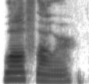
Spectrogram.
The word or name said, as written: wallflower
